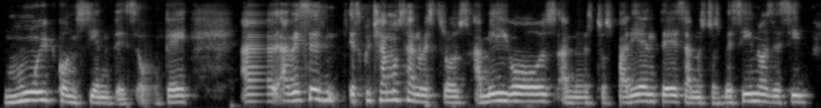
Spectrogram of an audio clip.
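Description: A woman's voice: fairly low pitch, slow pace, a little mellow. A woman speaking as a guest consultant on a podcast panel over a video call, direct and explanatory. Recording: dull lo-fi video call audio.

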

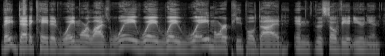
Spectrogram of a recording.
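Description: A man's voice: mid-range voice, a little slow, a bit bright, clean tone, no room sound, clean studio sound. A man co-hosting a casual political podcast, earnest and explanatory, filling his sentences with loose "like"s. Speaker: podcast co-host.

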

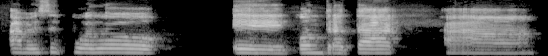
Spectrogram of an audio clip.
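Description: A woman from the United States answers interview questions in a husky voice with little pitch movement. She speaks haltingly, often stretching pauses to find the next word. The sound is dry and close. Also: level tone, no echo. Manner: halting, searching for words with drawn-out pauses. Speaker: interviewee, salon worker and empowerment advocate for girls.

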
